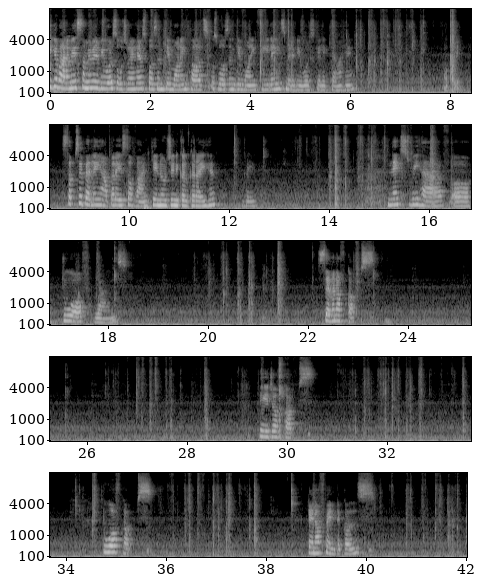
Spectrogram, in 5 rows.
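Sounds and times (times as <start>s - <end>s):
cards being handled: 0.0s - 8.2s, 13.1s - 16.5s, 19.6s - 21.6s, 25.6s - 30.3s, 31.0s - 34.8s, 35.8s - 38.0s, 40.2s - 42.0s.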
